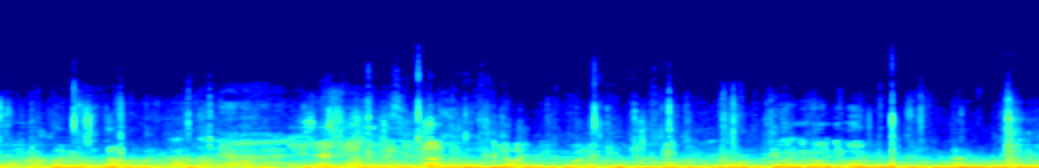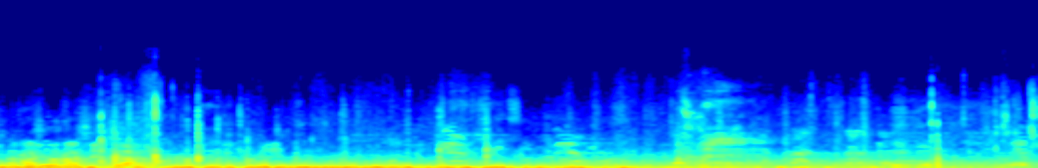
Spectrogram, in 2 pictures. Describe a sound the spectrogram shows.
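Young men shout to each other outdoors.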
